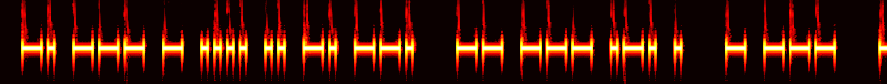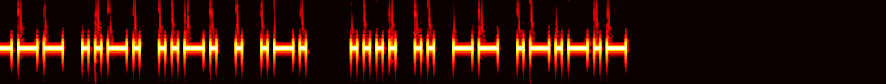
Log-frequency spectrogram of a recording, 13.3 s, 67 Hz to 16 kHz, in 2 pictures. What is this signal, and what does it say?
Morse code, heard as a keyed tone, about 25 wpm, 700 Hz. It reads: NOTHING MORE TO OFFER HIM.
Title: Sentences from Top 1000 Words - Review Part 4 - 25wpm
